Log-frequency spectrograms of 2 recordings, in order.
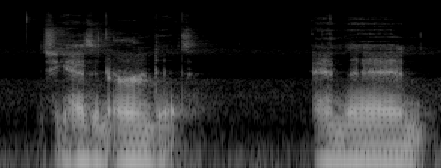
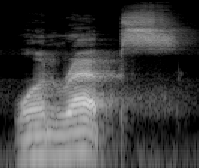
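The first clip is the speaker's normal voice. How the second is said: put-on heavy Persian accent, louder and higher; 5 semitones higher, 9 dB louder than usual. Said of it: "heavy, heavy Persian accent".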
